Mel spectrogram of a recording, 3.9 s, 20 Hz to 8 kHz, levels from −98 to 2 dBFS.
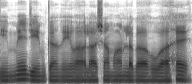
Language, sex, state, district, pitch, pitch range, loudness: Hindi, male, Jharkhand, Ranchi, 105 Hz, 105-110 Hz, -17 LUFS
